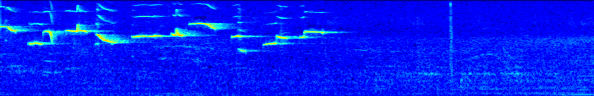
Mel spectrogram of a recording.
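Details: Blue whistling thrush (Myophonus caeruleus) in Hunza, Pakistan, perched before a guesthouse under construction, sings a quick run of high, clear whistled notes, some sliding up or down, for about three seconds, then quiet outdoor hush.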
